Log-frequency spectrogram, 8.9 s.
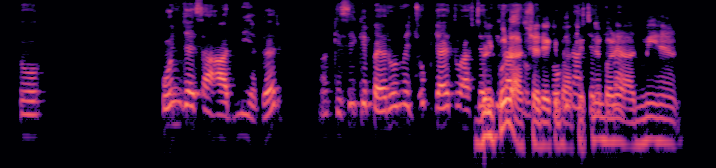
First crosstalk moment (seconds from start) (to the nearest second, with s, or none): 6 s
